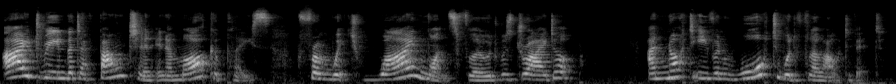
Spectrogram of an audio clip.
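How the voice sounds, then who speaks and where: A woman voicing the devil's old grandmother in a storybook, brisk, commanding and scolding, yet pitying. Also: a little high, lively intonation, sharp tone, voice pushed up. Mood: feigned innocence.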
